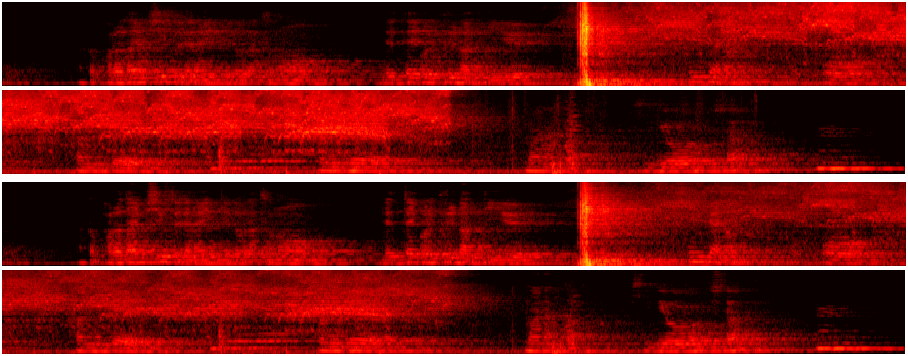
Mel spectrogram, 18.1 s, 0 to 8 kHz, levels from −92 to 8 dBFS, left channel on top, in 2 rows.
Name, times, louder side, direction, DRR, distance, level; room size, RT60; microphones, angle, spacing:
voice 1, 0.8-3.1 3.8-5.3 6.6-7.4 7.9-8.8 9.7-10.5 12.2-12.9 14.3-14.8 15.3-16.5, equal, 55° right, -1 dB, 6.1 m, -55 dB
sound 1, 5.6-16.6, left 7 dB, 40° left, 0.5 m, -43 dB
sound 2, 5.7-13.5, left 9 dB, 65° left, 1.1 m, -48 dB
voice 2, 5.8-6.2 11.1-12.0 12.3-12.7 17.2-17.4, equal, 75° right, -2 dB, 7.2 m, -57 dB
27.5 x 17.0 x 9.1 m, 2.5 s
head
